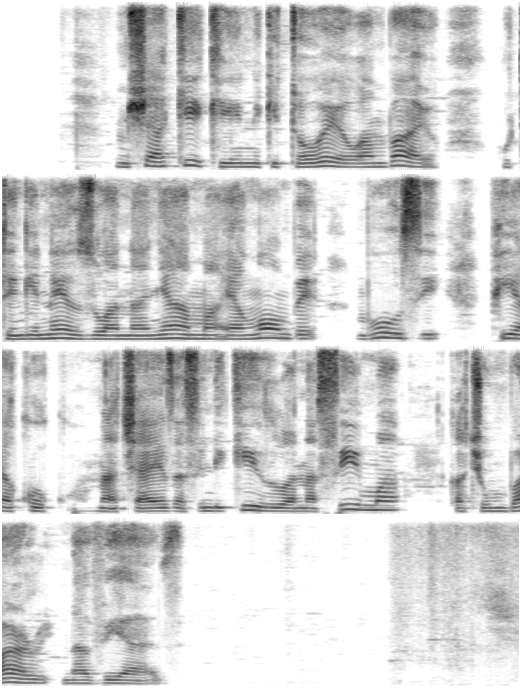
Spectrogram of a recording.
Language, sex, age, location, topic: Swahili, female, 36-49, Mombasa, agriculture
